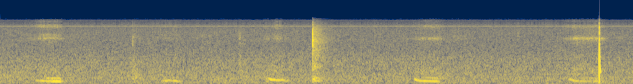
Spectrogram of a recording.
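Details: Sleeping cocker spaniel, tagged as a puppy, snoring: soft, low snorting breath noises recurring irregularly in a quiet room, with a couple of sharp clicks.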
